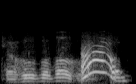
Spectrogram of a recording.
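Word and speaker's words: tohu va-vohu: I think it's, how would you pronounce that, Rabbi? Tohu Vahu? Yeah, exactly. Tohu Vahu.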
